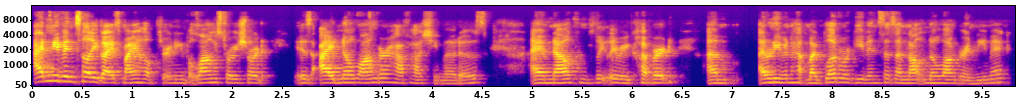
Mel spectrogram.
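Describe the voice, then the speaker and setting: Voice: medium pitch, fairly even intonation, fast. A speaker in their fifties runs a live online sales talk at an easy, conversational pace. They lay out each price in turn and keep checking in with "okay?" and "all right?". The tone stays upbeat and enthusiastic when they talk about their own results. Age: 50s. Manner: chatty, walks through prices step by step, checks in with "okay?". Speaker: webinar presenter selling a meal plan. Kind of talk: casual live sales pitch.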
